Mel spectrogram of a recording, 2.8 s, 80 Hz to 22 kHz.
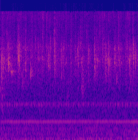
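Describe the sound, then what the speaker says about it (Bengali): Running water gushes and splashes steadily as prawns are washed in a sink. A faint, steady hum sits under the water, and no one talks. "3-4 বার করে জল পাল্টে পাল্টে এটাকে আমি ধুয়ে তারপরে চলে যাব রান্না করতে"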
